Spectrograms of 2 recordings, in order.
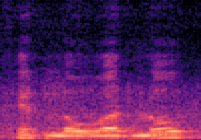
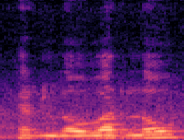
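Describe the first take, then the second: No difference in how they are said.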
